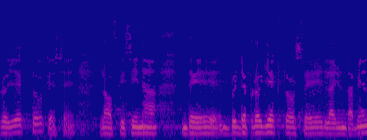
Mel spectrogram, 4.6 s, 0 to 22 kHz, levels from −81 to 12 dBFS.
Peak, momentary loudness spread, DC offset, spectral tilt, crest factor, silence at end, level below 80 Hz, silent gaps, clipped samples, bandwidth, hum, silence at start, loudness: -28 dBFS; 9 LU; under 0.1%; -5.5 dB/octave; 16 dB; 0 s; -78 dBFS; none; under 0.1%; 13.5 kHz; none; 0 s; -45 LUFS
